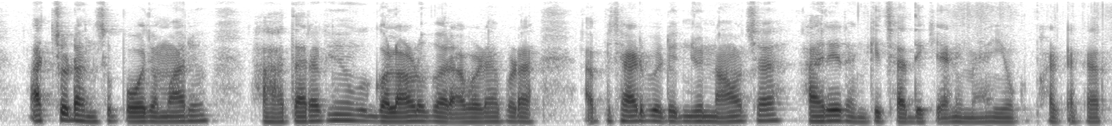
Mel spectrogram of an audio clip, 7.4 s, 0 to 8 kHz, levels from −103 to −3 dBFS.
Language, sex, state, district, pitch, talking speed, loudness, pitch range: Garhwali, male, Uttarakhand, Tehri Garhwal, 115 Hz, 200 wpm, -29 LUFS, 105-125 Hz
